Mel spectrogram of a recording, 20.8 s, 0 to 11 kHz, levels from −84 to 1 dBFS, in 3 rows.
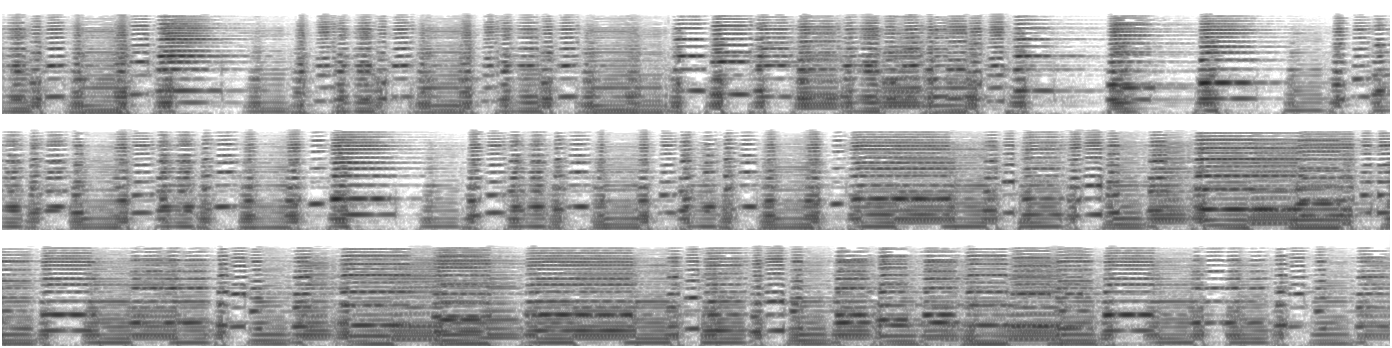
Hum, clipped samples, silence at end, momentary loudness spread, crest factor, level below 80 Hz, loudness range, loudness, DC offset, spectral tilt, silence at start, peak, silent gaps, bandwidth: none; under 0.1%; 0 s; 7 LU; 20 dB; -42 dBFS; 3 LU; -21 LUFS; under 0.1%; -3 dB/octave; 0 s; -4 dBFS; none; 8 kHz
